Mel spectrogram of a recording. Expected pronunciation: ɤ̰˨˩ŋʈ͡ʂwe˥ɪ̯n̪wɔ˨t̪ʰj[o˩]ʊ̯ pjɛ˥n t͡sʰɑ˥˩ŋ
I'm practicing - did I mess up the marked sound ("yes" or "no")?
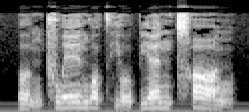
no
